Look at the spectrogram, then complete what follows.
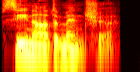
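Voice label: "senile dementia", British English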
